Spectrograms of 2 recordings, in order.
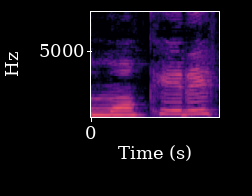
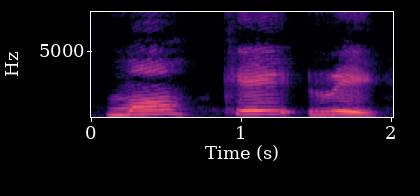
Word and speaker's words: moquerez: Moquerez. Here E is pronounced as A. Here E is pronounced as A. Moquerez. Because E is followed by R, E is followed by Z.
